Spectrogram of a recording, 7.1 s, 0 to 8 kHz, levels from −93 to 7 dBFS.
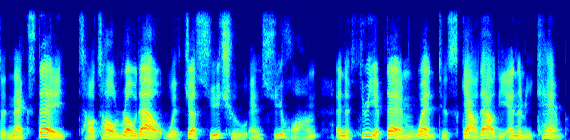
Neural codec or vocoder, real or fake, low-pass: none; real; 7.2 kHz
